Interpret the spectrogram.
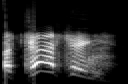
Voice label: attacking, fem; player vo; Counter Strike Model Pack; CS:GO

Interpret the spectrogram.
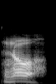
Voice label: negative, jungle male; player vo; Counter Strike Model Pack; CS:GO

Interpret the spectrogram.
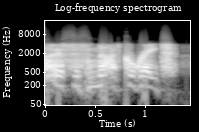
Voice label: scared, fem; vo; agents; Source Model Packs; Counter Strike Model Pack; CS2

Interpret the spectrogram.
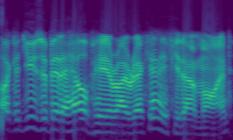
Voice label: request backup, professional epic; vo; Source Model Packs; Counter Strike Model Pack; CS2

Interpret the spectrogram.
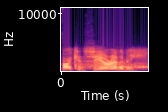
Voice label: sees enemy, professional epic; Counter Strike Model Pack; CS:GO

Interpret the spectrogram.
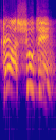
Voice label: radio taking fire; Counter Strike Model Pack; CS:GO

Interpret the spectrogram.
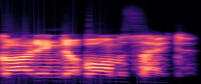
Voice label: guarding bombsite, jungle male; vo; agents; Source Model Packs; Counter Strike Model Pack; CS2

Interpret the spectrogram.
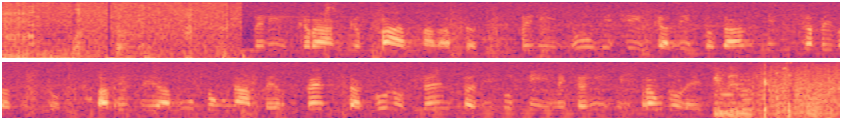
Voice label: italian radio, ambient chatter; Counter Strike Model Pack; CS:S

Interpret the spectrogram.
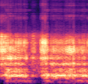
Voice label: pain; combine charger; Half Life Alyx

